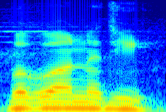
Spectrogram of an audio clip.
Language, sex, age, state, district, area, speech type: Sindhi, male, 45-60, Maharashtra, Thane, urban, spontaneous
